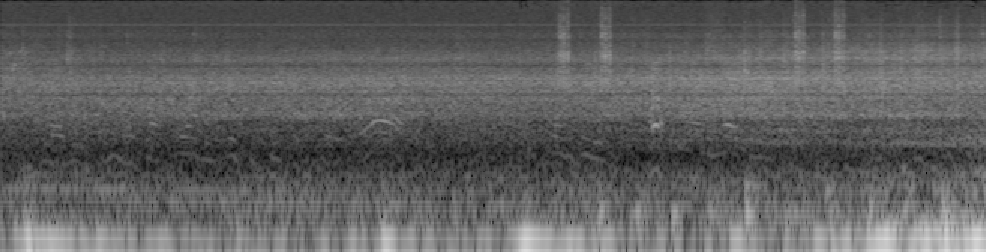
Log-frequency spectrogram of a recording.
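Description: Outdoor ambience: wind gusting on the microphone in low rumbles, over faint steady traffic noise from a nearby road.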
